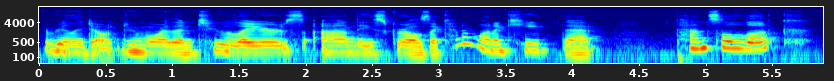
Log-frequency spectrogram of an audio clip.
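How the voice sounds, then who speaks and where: A woman with a slightly low, soft-edged and mellow voice hosts a craft tutorial. She talks at a slow, unhurried pace and explains each step gently in casual, everyday narration.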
